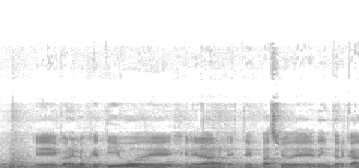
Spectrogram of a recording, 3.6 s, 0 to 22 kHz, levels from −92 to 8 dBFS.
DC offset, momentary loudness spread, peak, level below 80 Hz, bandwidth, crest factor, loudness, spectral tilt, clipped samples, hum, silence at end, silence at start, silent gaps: under 0.1%; 8 LU; -16 dBFS; -64 dBFS; 16.5 kHz; 16 dB; -33 LUFS; -6 dB/octave; under 0.1%; none; 0 s; 0 s; none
